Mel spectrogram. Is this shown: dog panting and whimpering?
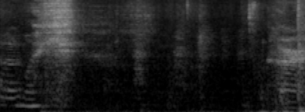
yes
